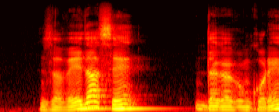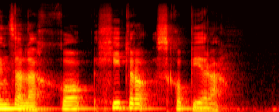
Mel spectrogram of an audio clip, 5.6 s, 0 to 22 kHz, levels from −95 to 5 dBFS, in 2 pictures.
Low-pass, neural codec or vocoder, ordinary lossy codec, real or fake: 19.8 kHz; none; none; real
